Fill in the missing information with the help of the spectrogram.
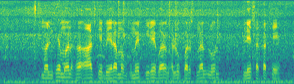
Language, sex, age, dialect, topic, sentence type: Chhattisgarhi, male, 25-30, Western/Budati/Khatahi, banking, statement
